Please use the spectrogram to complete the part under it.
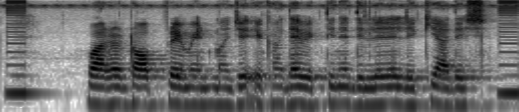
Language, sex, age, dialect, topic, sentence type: Marathi, male, 25-30, Varhadi, banking, statement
